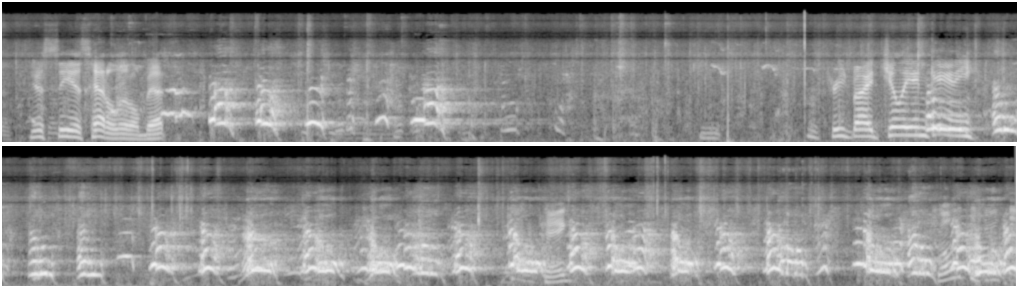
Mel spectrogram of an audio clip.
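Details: Hounds on a bear hunt, baying: a quieter stretch gives way to a steady run of loud, ringing bawls repeated roughly twice a second, overlapping one another.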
